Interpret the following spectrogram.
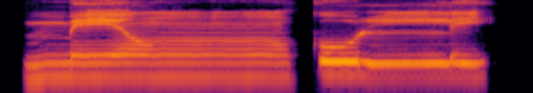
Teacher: নুন সাকিনের উপরে ইফার হরফ কাফ আসছে তাই এই নুনকে নাকের ভিতরে লুকাইয়া গুন্নার সহিত পড়বো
